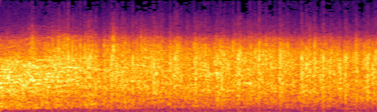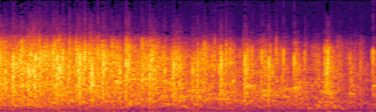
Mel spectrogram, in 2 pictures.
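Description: A crowd breaks into sustained applause, a dense, crackling wash of many hands clapping at once. It stays loud and steady before thinning slightly toward the end, with no voices.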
